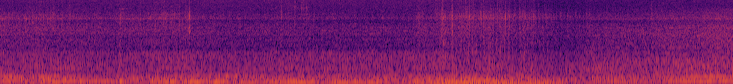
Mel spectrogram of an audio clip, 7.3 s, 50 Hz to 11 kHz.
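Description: Honda Civic Type R's 2.0-litre turbocharged four-cylinder heard from inside the cabin at track pace. The engine note falls as the car brakes and slows into a corner, then rises again near the end as it accelerates out. A low rumble lasts about a second midway.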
